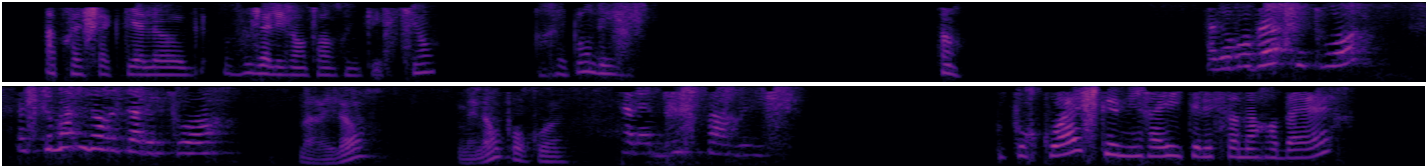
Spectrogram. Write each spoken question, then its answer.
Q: Pourquoi est-ce que Mireille téléphone à Robert ?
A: Parce que Marie-Laure a disparu.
